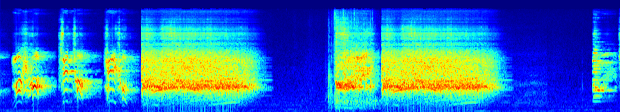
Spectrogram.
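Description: Kiramai Changer Memorial Edition toy bracelet playing electronic sound effects through its small speaker: three short pitched sounds, then two long hissing bursts with a brief gap between them, then silence for the last couple of seconds.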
